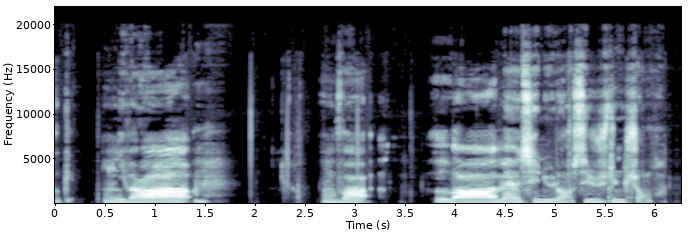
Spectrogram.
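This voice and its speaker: A woman's voice: fairly high pitch, fairly even intonation, slow, bright, forceful tone, dry recording. A young woman giving casual gameplay commentary, stammering, apologizing and often dropping into whispers. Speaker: gaming video creator.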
